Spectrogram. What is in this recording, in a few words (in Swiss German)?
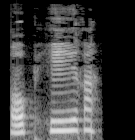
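"abheere", Alsatian; medecine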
